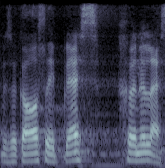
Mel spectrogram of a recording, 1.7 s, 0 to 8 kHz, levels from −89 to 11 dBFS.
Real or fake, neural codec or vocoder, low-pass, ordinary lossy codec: fake; codec, 16 kHz in and 24 kHz out, 1 kbps, XY-Tokenizer; 7.2 kHz; none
